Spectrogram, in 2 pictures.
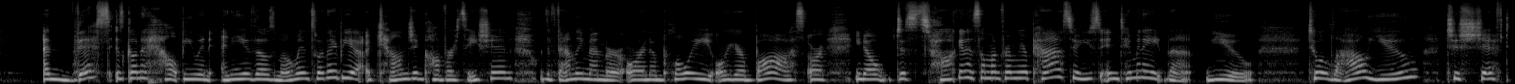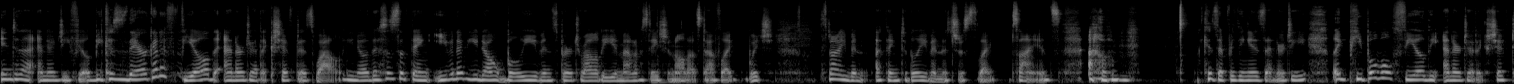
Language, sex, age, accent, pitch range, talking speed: English, female, 10-29, American, 185-230 Hz, 210 wpm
